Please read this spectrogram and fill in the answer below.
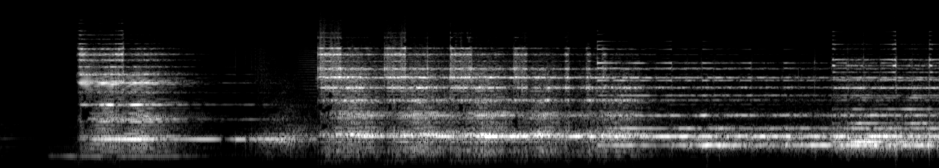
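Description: Electric guitar played through an EarthQuaker Devices Avalanche Run delay and reverb pedal on its reverse delay setting. After a moment of silence a chord rings out about a second in and fades. A swell rises into sustained chords from about four seconds in, which ring on with backward echoes.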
